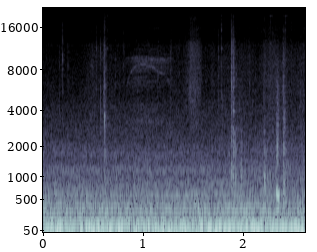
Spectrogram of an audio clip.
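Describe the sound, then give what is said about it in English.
A car's steady road rumble while driving to a doctor's appointment, a continuous low drone with even loudness throughout and a few faint higher noises flickering above it. “technology has come so far that I can do this from my car by driving to a doctor appointment”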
